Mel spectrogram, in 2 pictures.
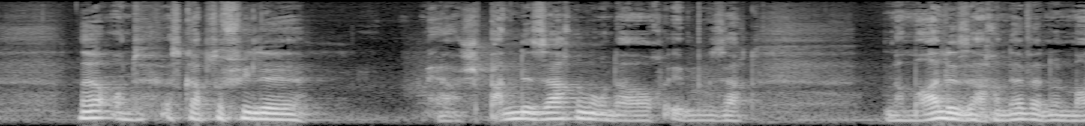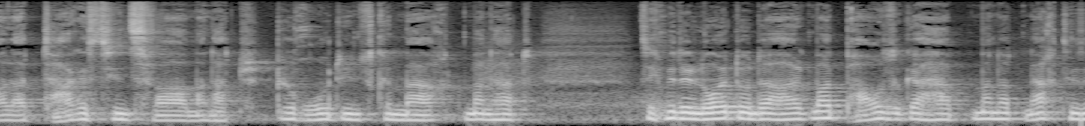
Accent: Hamburg, Germany; bin Hamburger Jung, bin hier geboren, meine Eltern auch, wie gesagt, und aufgewachsen auch in Hamburg und eigentlich nie Hamburg verlassen.

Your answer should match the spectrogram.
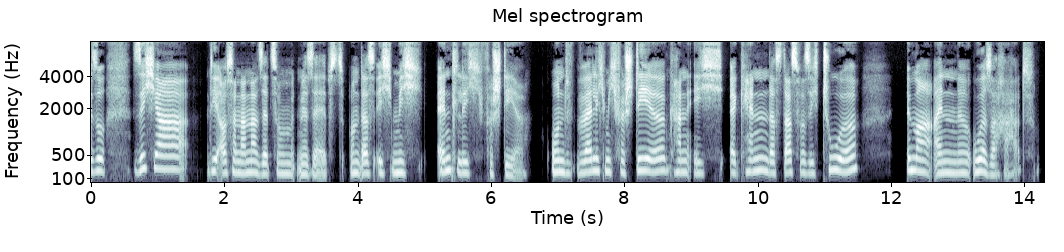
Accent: Bonn, North Rhine-Westphalia, Germany; Ich bin ja in Bonn aufgewachsen

